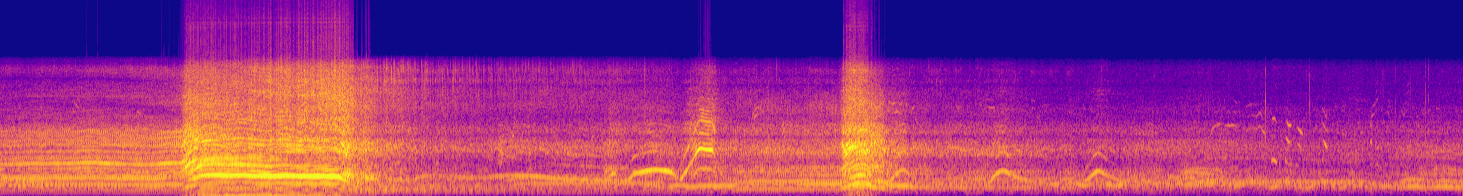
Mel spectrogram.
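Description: Powerboat engines drone across the water, rising and falling in pitch as the boats race by.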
